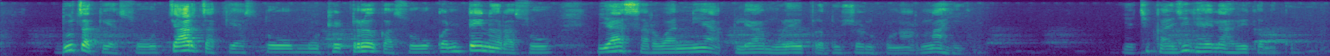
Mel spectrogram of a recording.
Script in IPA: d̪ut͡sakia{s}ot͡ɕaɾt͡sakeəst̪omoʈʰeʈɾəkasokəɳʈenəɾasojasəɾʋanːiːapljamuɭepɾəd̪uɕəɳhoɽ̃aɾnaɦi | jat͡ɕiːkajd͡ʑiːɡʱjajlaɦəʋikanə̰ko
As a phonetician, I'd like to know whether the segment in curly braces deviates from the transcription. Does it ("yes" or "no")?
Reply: no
